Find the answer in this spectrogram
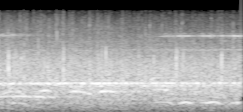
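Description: Congregation applauding: dense, steady clapping from many hands.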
